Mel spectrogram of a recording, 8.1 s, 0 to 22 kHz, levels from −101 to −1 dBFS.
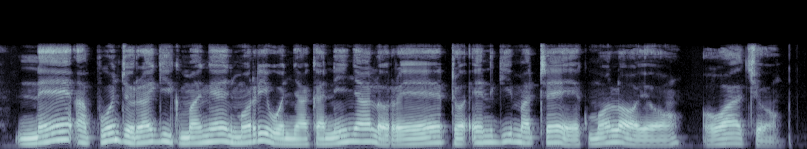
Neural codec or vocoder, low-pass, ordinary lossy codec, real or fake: none; 7.2 kHz; none; real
